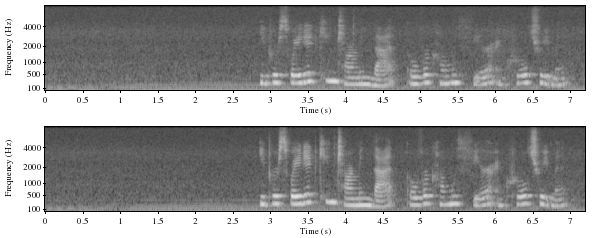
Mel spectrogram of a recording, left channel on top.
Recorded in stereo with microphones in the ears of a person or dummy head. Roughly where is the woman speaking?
Right.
